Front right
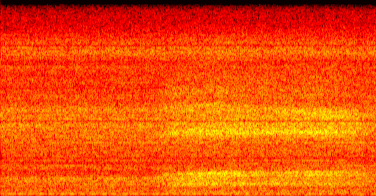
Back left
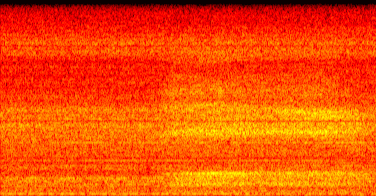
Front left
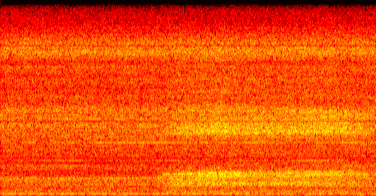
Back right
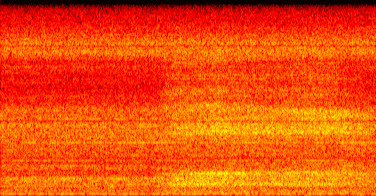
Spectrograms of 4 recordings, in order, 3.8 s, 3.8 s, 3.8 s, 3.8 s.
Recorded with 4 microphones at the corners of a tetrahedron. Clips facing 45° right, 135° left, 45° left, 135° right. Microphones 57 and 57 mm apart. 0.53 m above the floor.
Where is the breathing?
130° right, 7.5 m.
